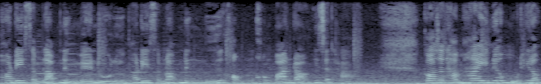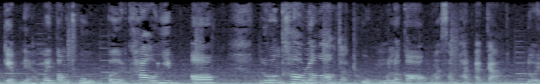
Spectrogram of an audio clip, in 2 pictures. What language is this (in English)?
Thai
